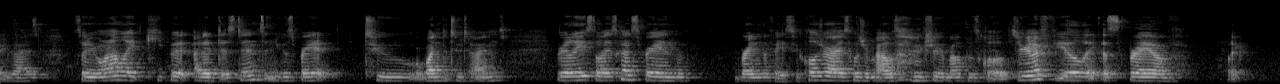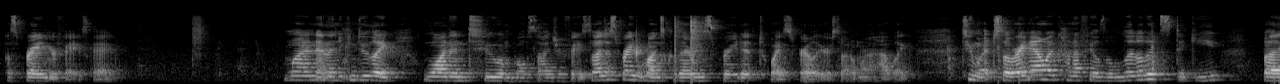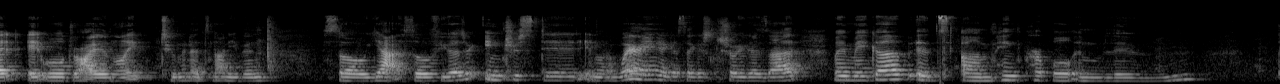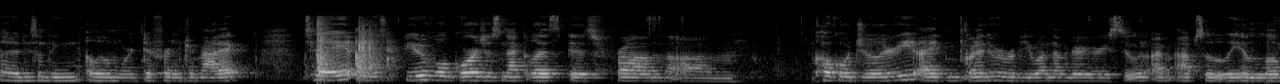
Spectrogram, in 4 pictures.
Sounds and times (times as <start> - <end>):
Speech: 0.0 - 14.1, 15.6 - 37.6, 38.4 - 45.8, 46.5 - 51.2.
